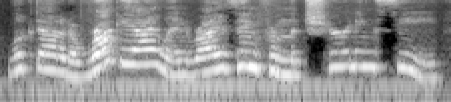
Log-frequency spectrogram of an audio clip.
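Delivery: ordinary talk, nothing marked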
